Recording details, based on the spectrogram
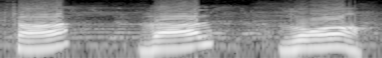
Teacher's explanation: ज़ुबान का सिरा और ऊपर के दांतों के अंदरूनी किनारे से अदा होते हैं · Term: हरूफ लसविया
